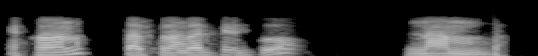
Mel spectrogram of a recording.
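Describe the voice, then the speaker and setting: A man's voice: mid-range voice, moderate pace, dry recording. A man teaching an online German class to Bengali speakers. He is patient and often checks that his learners follow. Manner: patient, asks learners "ঠিক আছে?" often. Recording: tinny, dry online call audio.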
